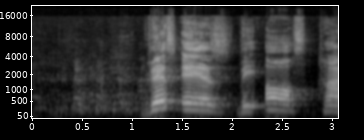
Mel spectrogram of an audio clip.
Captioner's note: laughter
